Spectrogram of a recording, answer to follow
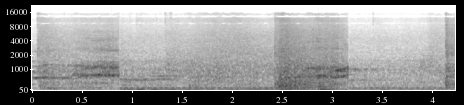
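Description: Young men shouting and calling out, echoing in a tiled indoor pool hall, with a loud splash into the pool water about two and a half seconds in, lasting under a second.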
